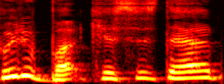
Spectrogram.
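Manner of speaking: put-on slightly high, innocent kid question; a hint of a child's voice; little boy imitation. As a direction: lightly mimic a small son asking dad. Jokes in son's voice.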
